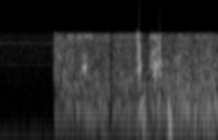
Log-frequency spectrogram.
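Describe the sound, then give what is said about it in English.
A car engine starts after a brief silence, with a sudden rush of steady rumbling noise that stays loud, slightly muffled as if heard over a phone line, as a caller connects his phone to his car via Bluetooth. “No, he just Bluetoothed into his car.”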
